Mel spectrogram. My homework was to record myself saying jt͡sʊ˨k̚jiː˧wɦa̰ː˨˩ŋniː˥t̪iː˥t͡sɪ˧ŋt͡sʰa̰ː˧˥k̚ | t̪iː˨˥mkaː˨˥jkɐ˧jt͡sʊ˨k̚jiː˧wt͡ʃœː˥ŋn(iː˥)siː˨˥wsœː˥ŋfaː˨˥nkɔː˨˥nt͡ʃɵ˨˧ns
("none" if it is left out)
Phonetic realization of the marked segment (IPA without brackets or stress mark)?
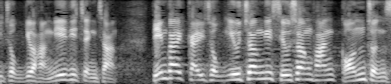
iː˥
